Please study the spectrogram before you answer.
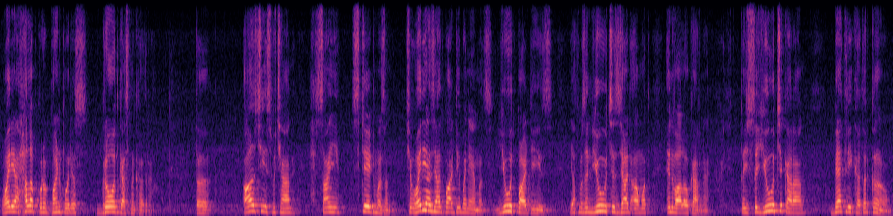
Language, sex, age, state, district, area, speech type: Kashmiri, male, 30-45, Jammu and Kashmir, Kupwara, rural, spontaneous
